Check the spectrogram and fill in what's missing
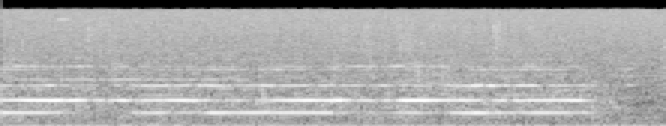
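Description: Ambulance sirens in the city-building game Cities: Skylines hold steady, sustained electronic tones for about three seconds at moderate level with no speech, then fade slightly at the end.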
